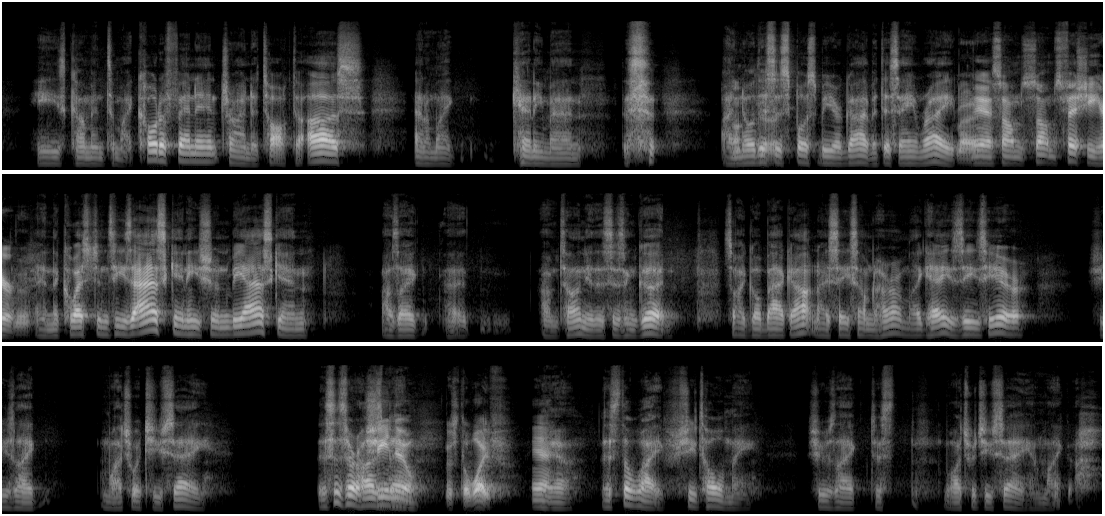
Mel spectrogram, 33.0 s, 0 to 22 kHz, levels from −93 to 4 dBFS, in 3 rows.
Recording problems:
thin; very; fading below 450 Hz

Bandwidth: 14.5 kHz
